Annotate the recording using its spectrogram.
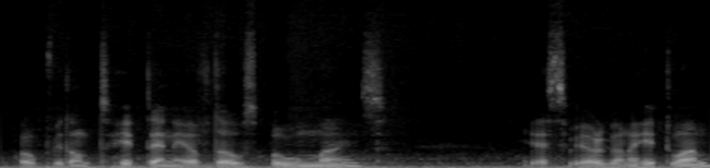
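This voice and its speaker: Room echo is audible in this clip. A man talks at a moderate pace. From Sweden. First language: Swedish. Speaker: gaming youtuber. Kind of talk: gameplay commentary. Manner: halting, many fillers.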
